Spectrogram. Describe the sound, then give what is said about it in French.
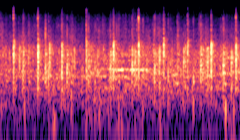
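Audience applause for teachers at a school ceremony: dense, steady clapping from many hands that carries evenly through the whole stretch, with a faint murmur of the crowd underneath. “Donc, une grande ovation aux professeurs.”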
